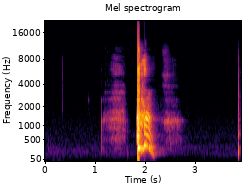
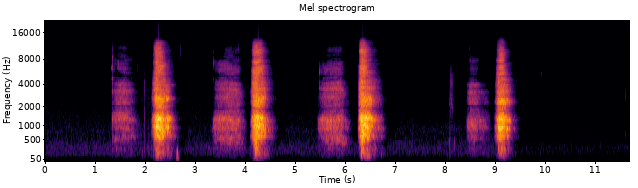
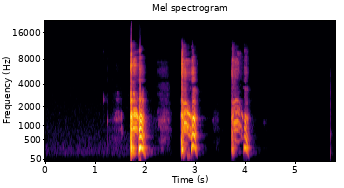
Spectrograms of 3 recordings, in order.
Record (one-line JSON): {"cough_length": "3.9 s", "cough_amplitude": 32768, "cough_signal_mean_std_ratio": 0.21, "exhalation_length": "11.7 s", "exhalation_amplitude": 29369, "exhalation_signal_mean_std_ratio": 0.27, "three_cough_length": "5.8 s", "three_cough_amplitude": 32768, "three_cough_signal_mean_std_ratio": 0.25, "survey_phase": "beta (2021-08-13 to 2022-03-07)", "age": "45-64", "gender": "Male", "wearing_mask": "No", "symptom_cough_any": true, "symptom_fatigue": true, "symptom_onset": "6 days", "smoker_status": "Never smoked", "respiratory_condition_asthma": false, "respiratory_condition_other": false, "recruitment_source": "REACT", "submission_delay": "5 days", "covid_test_result": "Negative", "covid_test_method": "RT-qPCR"}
